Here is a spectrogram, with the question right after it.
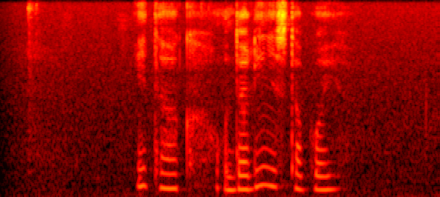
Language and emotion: Russian, sad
